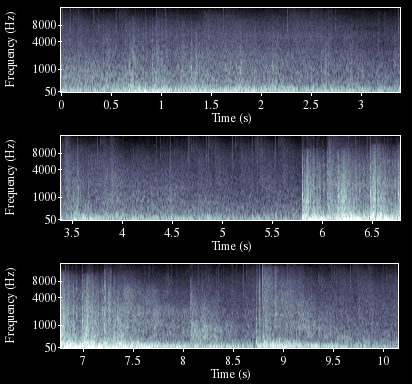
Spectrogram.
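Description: Heavy battleship guns firing in Ultimate Admiral Dreadnoughts, a dense, continuous rumble of overlapping booms that jumps louder midway, with distinct heavy salvos punching through.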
